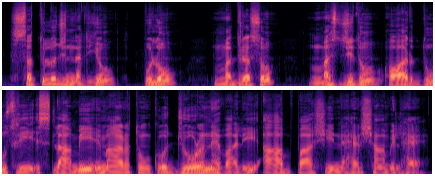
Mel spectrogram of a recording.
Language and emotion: Urdu, neutral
